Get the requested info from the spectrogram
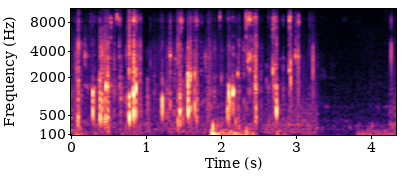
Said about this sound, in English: Man, my mic is crazy right now, man. He has some crazy crunching sounds, man.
